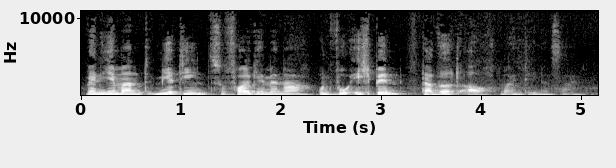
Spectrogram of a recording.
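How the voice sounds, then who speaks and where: A man's voice: fairly high pitch, expressive, a little slow, darkish tone. A man giving an informal sermon to a small group, conversational, often asking his listeners questions. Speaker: preacher at a small church group.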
